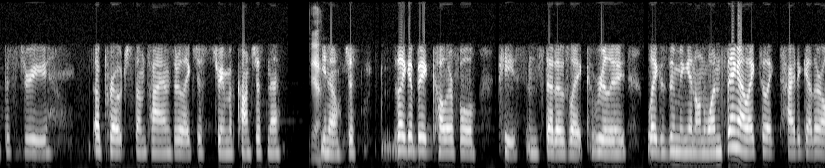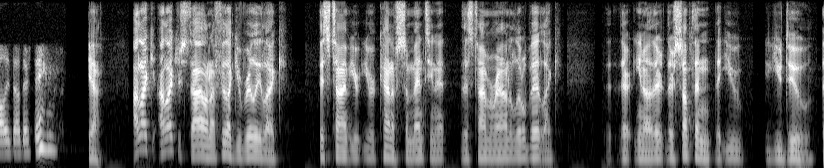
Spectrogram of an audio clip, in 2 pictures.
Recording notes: chats on the phone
